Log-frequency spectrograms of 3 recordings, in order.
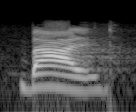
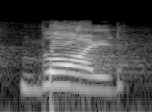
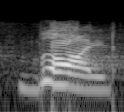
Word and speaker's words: bald: Bald. No guys, that's the wrong pronunciation. It is pronounced as bald. There's no a sound in this. Okay, so we pronounce it as bald.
